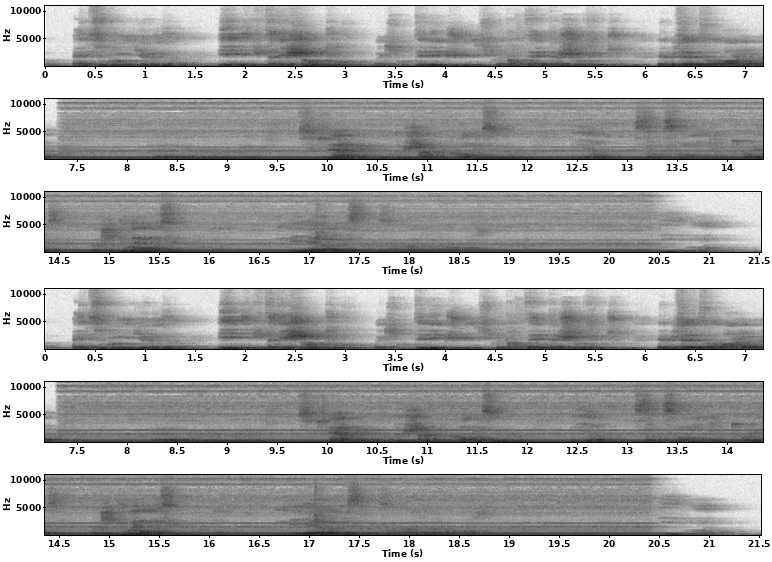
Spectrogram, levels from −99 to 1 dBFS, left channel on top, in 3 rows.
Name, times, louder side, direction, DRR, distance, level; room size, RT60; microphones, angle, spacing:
voice 1, 0.3-1.3 1.7-3.0 3.3-7.6 8.2-16.2 16.6-18.8 19.9-20.0 20.5-21.0, right 1 dB, 40° right, -10 dB, 1.8 m, -25 dB
sound 1, 7.3-20.4, right 1 dB, 80° right, 1.0 m, -26 dB
10.5 x 4.1 x 2.3 m, 1.2 s
head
